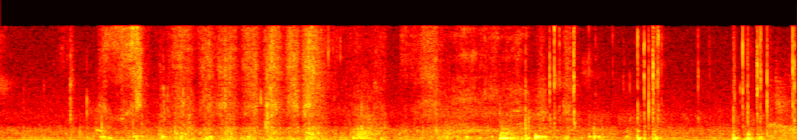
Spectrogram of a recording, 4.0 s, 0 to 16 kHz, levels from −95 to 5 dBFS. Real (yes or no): yes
